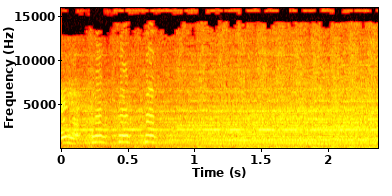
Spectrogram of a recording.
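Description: A woman's high-pitched cackling laugh, a quick run of short 'ha' notes in the first second, over background music with held tones that carries on after the laugh stops.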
